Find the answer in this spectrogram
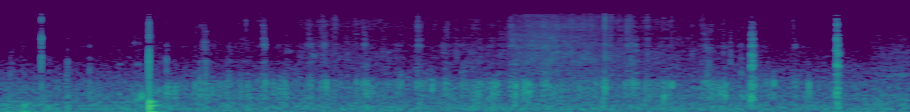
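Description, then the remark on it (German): A coffee maker finishing its brew, with quiet, irregular sputtering and gurgling broken by a few sharper clicks and pops. No one speaks. “Okay, Leute, der Kaffee ist fertig.”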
